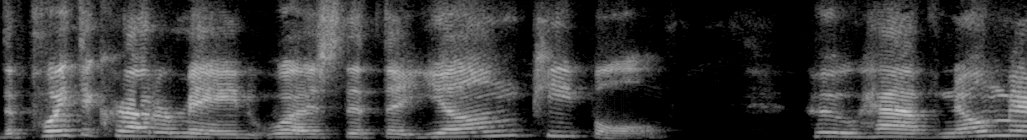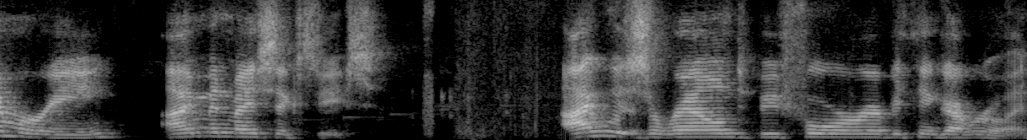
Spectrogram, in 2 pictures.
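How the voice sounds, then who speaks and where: A woman's plain, everyday voice at a medium pitch, with ordinary pitch variation and a fairly slow pace. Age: 60s. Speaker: debate participant. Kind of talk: live debate.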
